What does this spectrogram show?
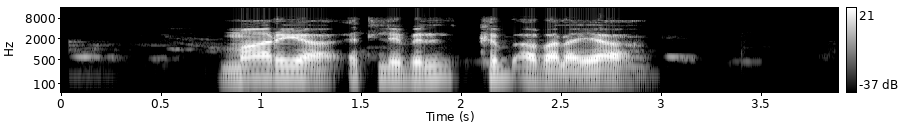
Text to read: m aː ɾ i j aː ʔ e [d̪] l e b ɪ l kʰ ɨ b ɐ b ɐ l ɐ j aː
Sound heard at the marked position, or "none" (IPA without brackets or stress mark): t̪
